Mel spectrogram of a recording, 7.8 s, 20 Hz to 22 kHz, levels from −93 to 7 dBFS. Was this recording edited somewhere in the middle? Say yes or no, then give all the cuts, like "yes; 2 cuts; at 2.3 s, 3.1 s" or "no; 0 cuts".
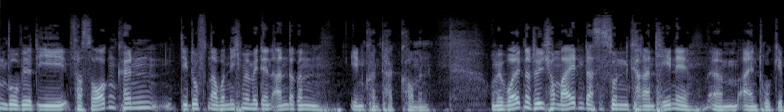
no; 0 cuts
